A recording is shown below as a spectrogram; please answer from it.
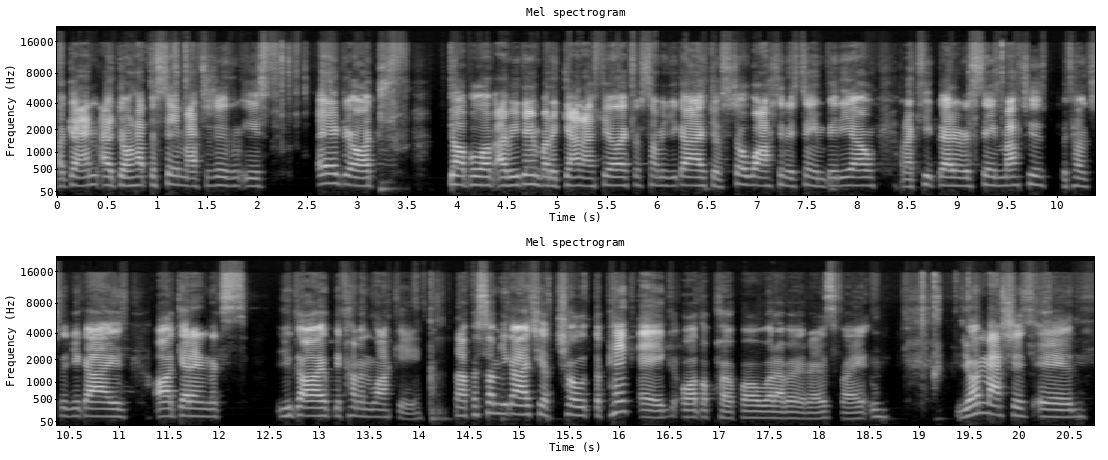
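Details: Deaf speech (deaf accent) from a man who says he has a deaf accent and may have difficulty pronouncing certain words.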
